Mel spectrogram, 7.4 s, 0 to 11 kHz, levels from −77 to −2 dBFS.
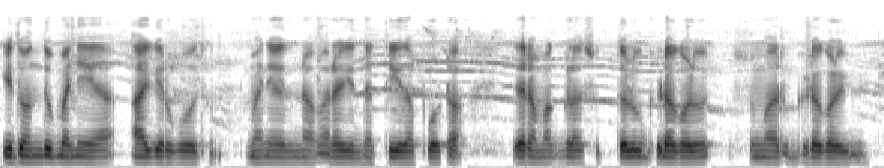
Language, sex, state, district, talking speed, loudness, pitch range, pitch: Kannada, male, Karnataka, Koppal, 105 wpm, -21 LUFS, 120-125 Hz, 120 Hz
